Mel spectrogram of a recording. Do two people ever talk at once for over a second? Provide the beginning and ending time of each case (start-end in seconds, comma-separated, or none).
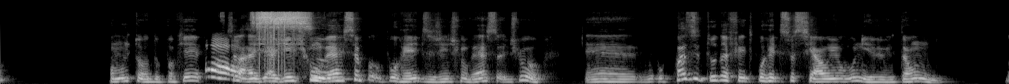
2.1-3.6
